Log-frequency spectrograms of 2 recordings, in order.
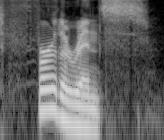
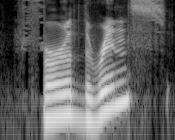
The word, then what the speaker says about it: furtherance: Next is furtherance. You can say 2 syllables or 3. Furtherance, furtherance.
